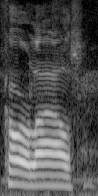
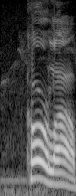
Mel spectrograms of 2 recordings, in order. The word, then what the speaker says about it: Carlisle: Carlyle irises grow leave them there remember her Carlisle family car I'll family however you want to pronounce it and that it was CA RL i SLE they're the ones who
